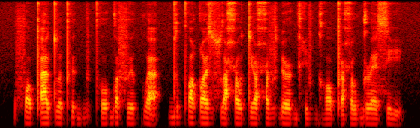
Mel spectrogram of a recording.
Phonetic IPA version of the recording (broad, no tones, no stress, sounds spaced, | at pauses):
f ɔ pʼ a tʷ ɛ pʰ ʏ ɡ b ʏ pʰ o ɡʷ a f ʏ kʷ a | d u pʰ ɔ qʷ ə˞ z sʷ a ħ o t ʏ ħ ʏ v ɗ ə˞ ɡ h i v ɡʱ ɔ pʼ ʏ ħ u ɡ ɹ ɛ s i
